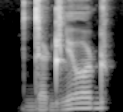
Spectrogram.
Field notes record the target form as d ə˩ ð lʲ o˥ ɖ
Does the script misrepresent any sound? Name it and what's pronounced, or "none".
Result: ð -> ɖ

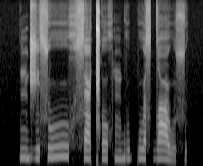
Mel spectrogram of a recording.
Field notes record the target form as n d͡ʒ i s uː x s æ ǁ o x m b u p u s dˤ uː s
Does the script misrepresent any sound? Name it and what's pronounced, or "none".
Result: none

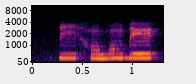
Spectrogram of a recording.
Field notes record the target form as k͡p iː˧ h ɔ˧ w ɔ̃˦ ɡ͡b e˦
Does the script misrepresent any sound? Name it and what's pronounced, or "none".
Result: ɔ˧ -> ɔ̃˧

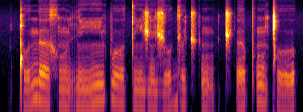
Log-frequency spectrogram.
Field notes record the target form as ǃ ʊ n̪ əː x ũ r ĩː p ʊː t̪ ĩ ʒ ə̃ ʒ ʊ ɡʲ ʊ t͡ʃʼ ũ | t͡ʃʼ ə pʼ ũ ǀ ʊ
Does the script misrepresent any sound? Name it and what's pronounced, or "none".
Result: none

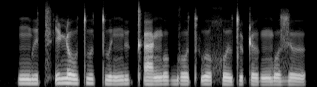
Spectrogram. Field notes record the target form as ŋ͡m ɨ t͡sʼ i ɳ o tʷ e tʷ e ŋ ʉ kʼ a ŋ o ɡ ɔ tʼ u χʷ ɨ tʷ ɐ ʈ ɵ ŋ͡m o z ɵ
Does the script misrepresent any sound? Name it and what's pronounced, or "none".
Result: ɔ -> o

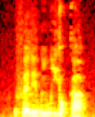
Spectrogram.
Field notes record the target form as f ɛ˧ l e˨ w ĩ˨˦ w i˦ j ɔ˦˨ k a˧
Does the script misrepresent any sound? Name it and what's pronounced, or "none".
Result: none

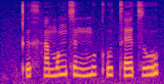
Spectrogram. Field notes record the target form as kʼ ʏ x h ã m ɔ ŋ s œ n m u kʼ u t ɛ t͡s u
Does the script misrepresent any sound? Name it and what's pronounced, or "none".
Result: t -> tʰ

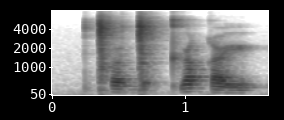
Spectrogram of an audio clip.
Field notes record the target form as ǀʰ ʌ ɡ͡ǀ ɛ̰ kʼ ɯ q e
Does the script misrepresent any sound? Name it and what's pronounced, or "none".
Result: none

